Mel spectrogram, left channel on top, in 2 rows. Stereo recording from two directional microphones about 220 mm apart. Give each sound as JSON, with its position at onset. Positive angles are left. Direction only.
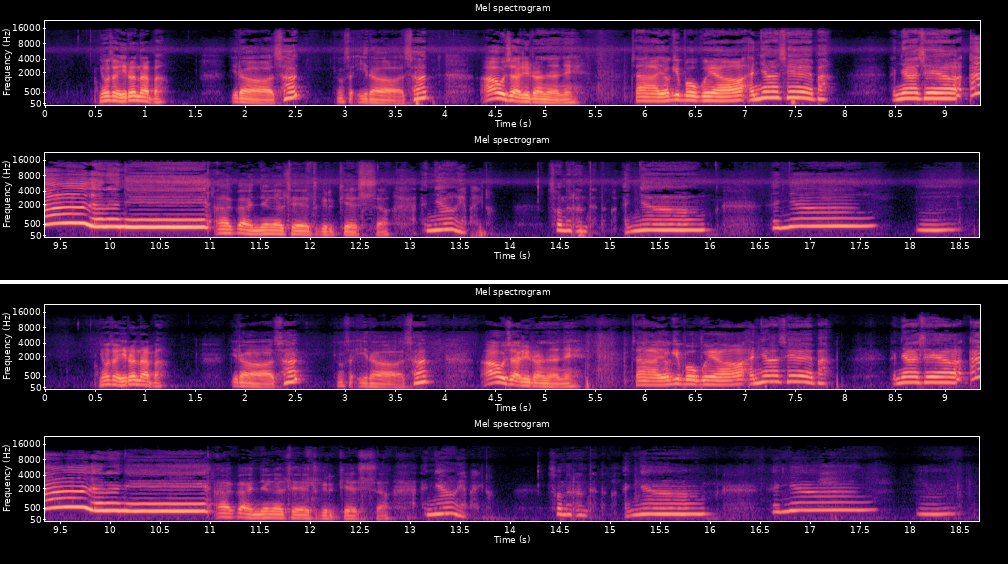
{"t": 0.4, "sound": "speech", "side_deg": 40}
{"t": 14.3, "sound": "a sound", "side_deg": 45}
{"t": 18.1, "sound": "speech", "side_deg": 45}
